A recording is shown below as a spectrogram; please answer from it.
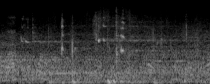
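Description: Live sound of a doubles badminton rally in a sports hall: a handful of sharp knocks and a few short, high squeaks over the hall's steady background noise.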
